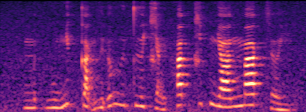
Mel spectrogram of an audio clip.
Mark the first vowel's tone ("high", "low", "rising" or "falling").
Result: low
